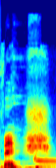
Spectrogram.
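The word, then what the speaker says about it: Ghoti: And I write for Calling Spots magazine, and I'm the editor-in-chief of an independent surreal zine called Fish, which is spelled G-H-O-T-I.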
